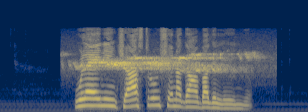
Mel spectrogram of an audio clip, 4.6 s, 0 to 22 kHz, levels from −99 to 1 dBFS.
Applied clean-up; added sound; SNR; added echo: none; Bird; -2 dB; none.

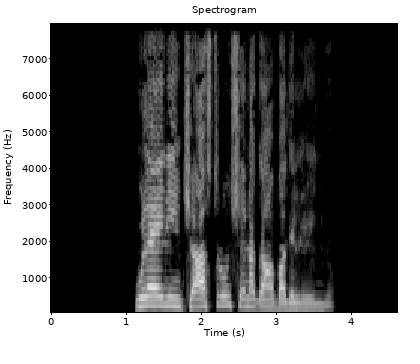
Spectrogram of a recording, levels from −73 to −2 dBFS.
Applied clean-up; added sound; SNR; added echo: neural mask model Resemble Enhance denoiser.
